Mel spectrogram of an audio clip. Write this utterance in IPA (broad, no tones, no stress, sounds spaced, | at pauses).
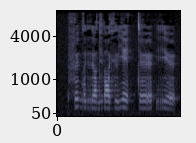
f ø ɡ o rʲ ɔ d y ɾ ɔ xʲ u j e tː ø | rʲ ø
